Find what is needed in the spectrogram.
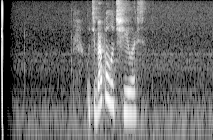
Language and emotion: Russian, positive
